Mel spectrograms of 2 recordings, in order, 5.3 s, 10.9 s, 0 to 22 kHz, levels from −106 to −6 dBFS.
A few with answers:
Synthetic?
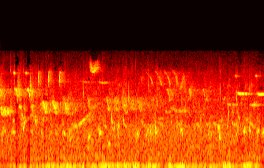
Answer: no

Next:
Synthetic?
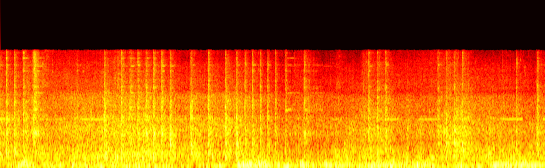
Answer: no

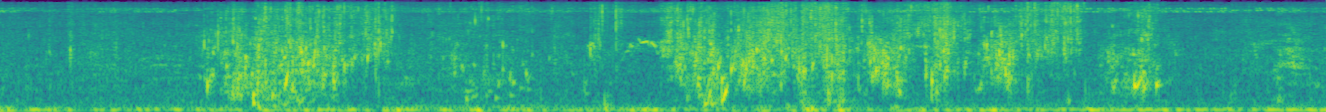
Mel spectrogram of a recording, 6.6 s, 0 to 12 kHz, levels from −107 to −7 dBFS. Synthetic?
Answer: no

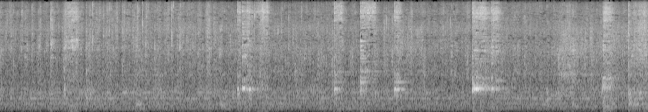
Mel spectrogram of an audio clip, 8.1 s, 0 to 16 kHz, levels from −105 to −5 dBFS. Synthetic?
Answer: no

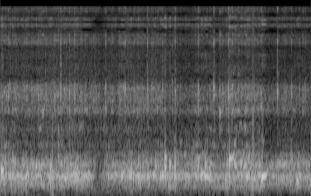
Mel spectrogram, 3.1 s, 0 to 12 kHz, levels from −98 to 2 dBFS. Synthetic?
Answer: yes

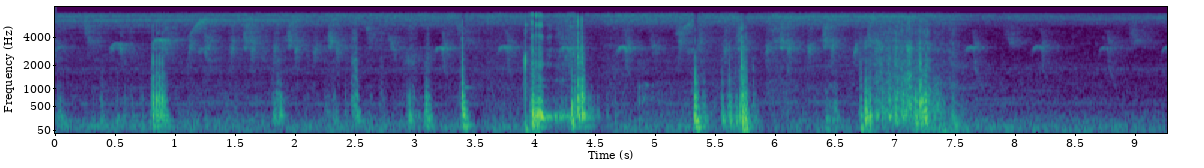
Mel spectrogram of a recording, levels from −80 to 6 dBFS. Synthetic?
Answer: yes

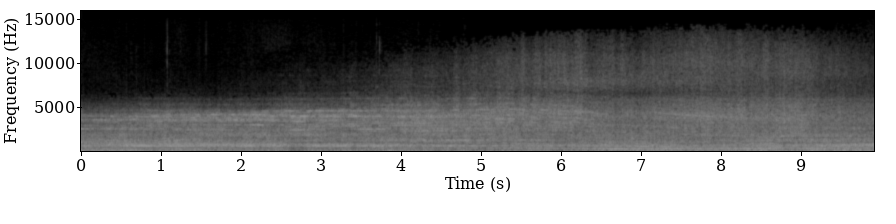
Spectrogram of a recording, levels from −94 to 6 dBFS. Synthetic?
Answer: no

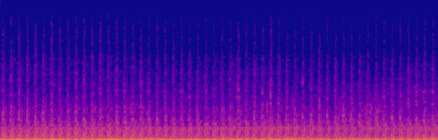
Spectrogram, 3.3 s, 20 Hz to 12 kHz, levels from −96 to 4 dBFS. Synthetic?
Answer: no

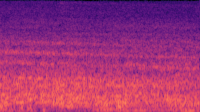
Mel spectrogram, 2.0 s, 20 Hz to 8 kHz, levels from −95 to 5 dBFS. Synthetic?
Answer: no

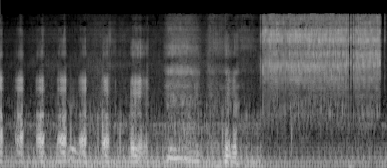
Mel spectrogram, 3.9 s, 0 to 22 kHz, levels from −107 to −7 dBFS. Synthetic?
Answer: yes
